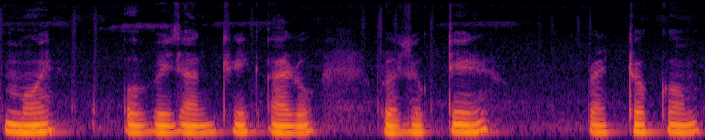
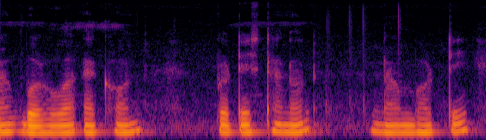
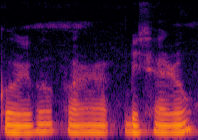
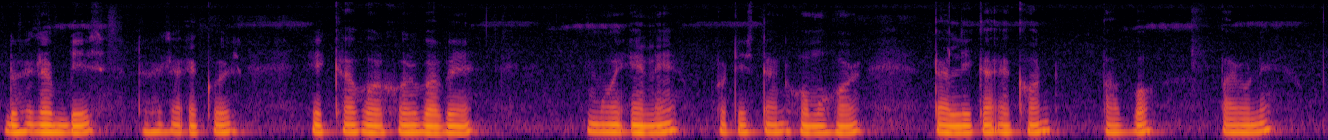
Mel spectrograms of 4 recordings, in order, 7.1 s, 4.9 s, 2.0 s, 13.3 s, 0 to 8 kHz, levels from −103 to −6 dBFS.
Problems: low volume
